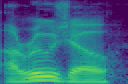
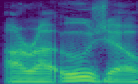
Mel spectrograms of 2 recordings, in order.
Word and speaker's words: Araujo: a black belt uh arujo here or was for stamina araujo right you got to get the pronunciation correct there um very very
